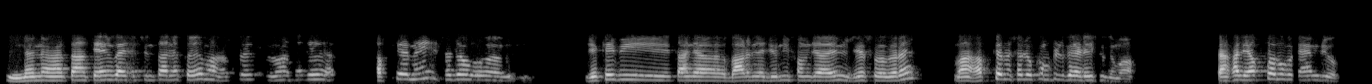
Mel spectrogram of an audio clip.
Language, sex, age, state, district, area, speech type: Sindhi, male, 60+, Gujarat, Kutch, rural, conversation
